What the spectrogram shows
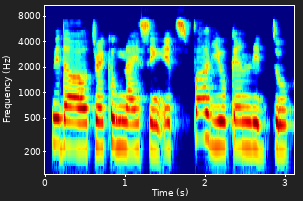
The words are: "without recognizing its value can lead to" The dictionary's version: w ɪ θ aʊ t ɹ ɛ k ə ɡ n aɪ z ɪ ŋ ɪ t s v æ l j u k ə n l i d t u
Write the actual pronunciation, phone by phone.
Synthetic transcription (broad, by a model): w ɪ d aʊ t ɹ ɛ k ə ɡ n aɪ s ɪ ŋ ɪ t s p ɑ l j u k ə n l i d t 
